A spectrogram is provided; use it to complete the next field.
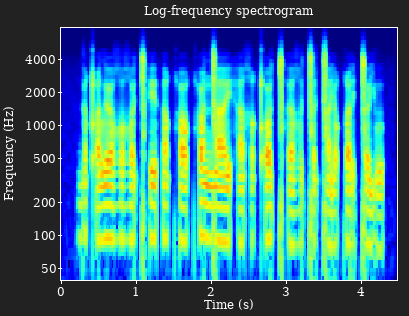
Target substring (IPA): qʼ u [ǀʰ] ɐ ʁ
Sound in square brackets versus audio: correct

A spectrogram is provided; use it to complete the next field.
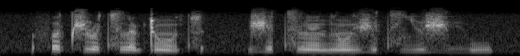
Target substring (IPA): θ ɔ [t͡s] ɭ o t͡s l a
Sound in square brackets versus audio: correct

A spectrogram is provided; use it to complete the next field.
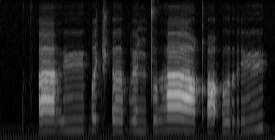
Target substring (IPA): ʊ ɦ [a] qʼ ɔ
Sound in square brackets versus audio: incorrect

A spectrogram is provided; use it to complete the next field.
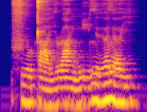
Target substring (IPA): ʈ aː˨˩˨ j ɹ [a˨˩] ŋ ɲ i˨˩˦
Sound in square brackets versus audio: correct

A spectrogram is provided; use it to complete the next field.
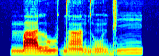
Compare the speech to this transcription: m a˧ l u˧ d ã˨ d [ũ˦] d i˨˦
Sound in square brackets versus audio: incorrect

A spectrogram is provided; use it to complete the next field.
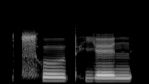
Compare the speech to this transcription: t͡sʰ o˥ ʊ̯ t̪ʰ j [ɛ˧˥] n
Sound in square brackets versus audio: incorrect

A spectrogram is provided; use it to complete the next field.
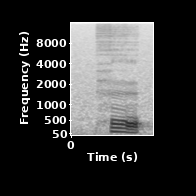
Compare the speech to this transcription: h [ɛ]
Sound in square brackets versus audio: incorrect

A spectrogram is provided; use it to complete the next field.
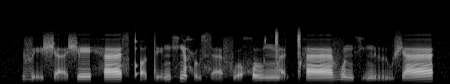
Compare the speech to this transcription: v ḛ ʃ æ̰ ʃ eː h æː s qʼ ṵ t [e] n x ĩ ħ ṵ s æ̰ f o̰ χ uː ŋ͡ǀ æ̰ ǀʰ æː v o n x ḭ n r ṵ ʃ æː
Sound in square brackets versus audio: incorrect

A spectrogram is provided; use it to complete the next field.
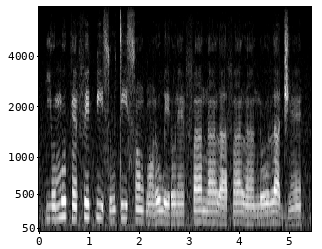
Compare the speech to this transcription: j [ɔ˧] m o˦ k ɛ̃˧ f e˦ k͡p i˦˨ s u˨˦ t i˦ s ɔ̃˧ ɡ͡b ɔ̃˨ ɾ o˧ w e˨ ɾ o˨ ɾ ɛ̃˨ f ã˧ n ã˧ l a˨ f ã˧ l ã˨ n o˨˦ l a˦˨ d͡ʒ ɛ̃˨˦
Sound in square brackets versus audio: incorrect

